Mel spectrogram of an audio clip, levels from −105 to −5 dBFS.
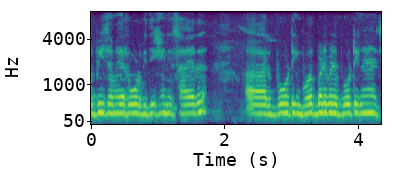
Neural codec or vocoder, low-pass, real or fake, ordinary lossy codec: none; none; real; none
